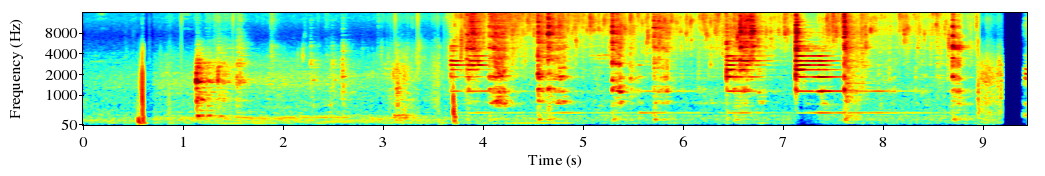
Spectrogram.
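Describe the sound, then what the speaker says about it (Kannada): Raisins fry in hot ghee in a pan, giving a soft sizzle broken by repeated scrapes and clinks of a metal spoon stirring, close and irregular, with no talk. "ದ್ರಾಕ್ಷಿ ಇಷ್ಟನ್ನು ತುಪ್ಪದಲ್ಲಿ ಹುರ್ಕೋತೀನಿ."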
